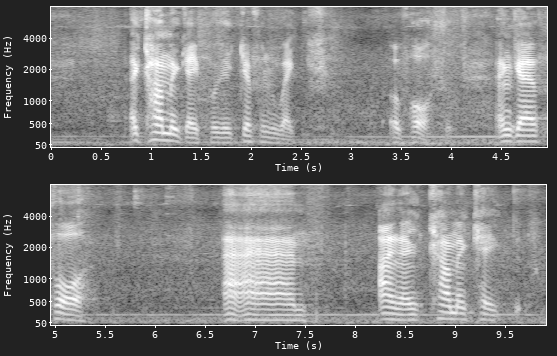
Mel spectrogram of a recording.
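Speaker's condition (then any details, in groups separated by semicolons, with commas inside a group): Cerebral palsy; mild, ataxic type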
